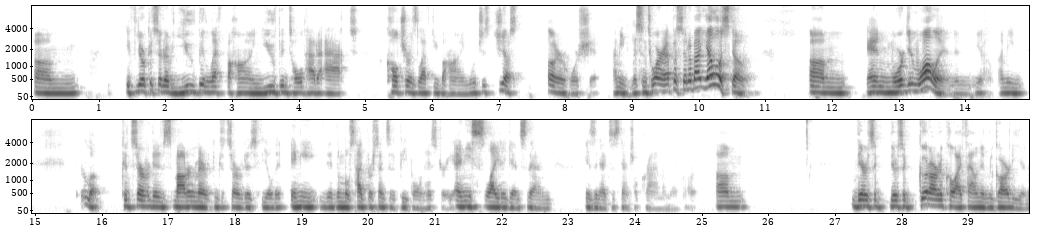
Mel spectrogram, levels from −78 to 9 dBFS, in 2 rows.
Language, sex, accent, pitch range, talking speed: English, male, American, 115-135 Hz, 155 wpm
